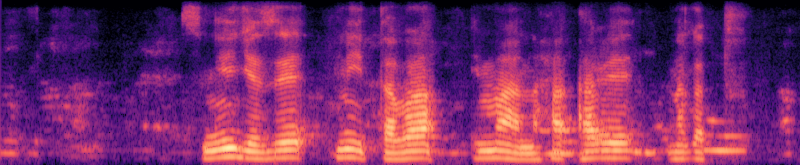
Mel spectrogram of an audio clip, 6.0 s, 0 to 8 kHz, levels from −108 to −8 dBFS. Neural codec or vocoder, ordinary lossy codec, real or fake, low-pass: codec, 44.1 kHz, 7.8 kbps, DAC; Opus, 32 kbps; fake; 7.2 kHz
